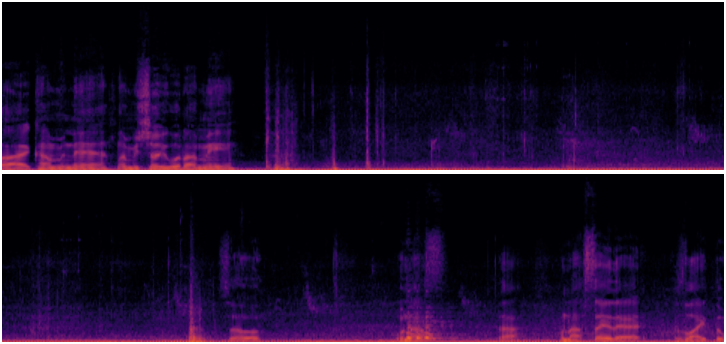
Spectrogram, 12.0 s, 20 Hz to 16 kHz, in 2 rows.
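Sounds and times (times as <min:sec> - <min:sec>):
car engine idling: 0:00.0 - 0:12.0
car door shutting: 0:02.1 - 0:03.8, 0:07.5 - 0:07.9.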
